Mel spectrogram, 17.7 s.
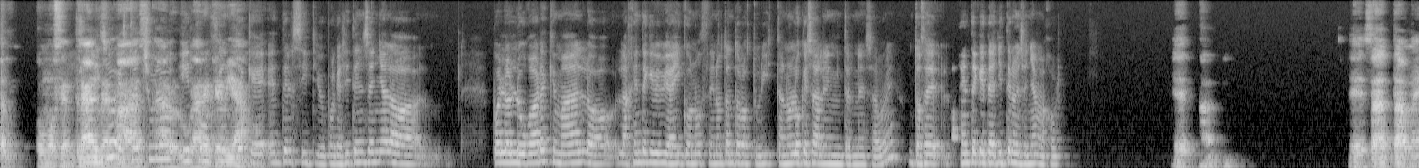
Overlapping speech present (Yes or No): Yes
